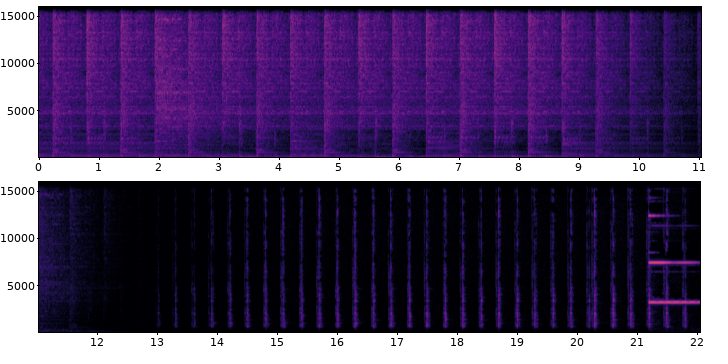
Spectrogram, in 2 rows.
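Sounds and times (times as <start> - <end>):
clock ticking: 13.0 - 22.0
ringing timer ding: 21.2 - 22.0.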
